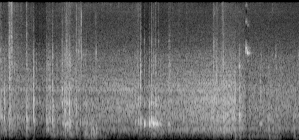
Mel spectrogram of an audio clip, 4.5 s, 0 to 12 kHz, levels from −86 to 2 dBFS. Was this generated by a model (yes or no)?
no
